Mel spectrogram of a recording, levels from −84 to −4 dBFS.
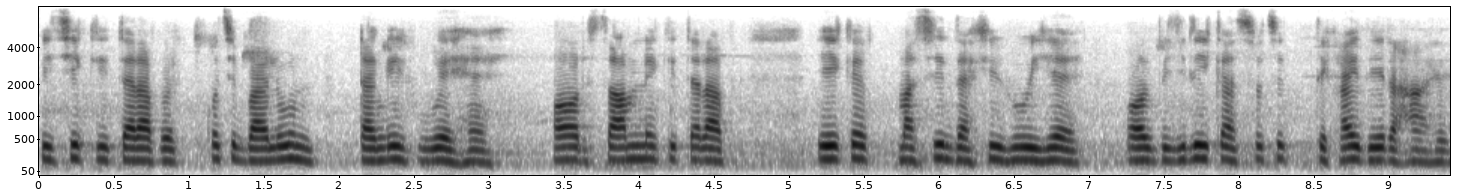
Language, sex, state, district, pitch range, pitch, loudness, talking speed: Hindi, female, Uttar Pradesh, Hamirpur, 165-190 Hz, 180 Hz, -19 LUFS, 160 wpm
